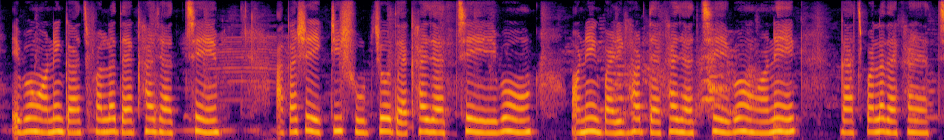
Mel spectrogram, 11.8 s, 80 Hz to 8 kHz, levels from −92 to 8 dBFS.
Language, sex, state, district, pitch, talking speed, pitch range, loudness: Bengali, female, West Bengal, Malda, 255 Hz, 100 wpm, 240-265 Hz, -13 LUFS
